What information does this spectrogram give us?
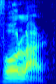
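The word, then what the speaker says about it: Wöhler: জনক ফ্রেডরিক কি হুইলার ওটা কিন্তু হুইলার না ওনার নামের উচ্চারণটা হচ্ছে ভোলার ইংলিশে যে কিছু কিছু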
